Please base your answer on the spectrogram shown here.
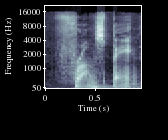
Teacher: Unimos from con Spain para no dejar una I, en medio.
